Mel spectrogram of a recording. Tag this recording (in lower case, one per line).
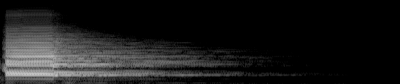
alarm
